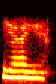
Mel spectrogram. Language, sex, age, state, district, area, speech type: Manipuri, female, 18-30, Manipur, Churachandpur, urban, conversation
